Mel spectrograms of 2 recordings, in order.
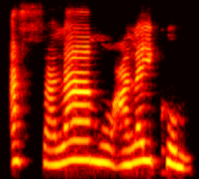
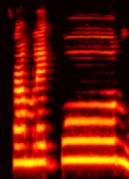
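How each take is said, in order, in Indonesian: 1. Ucapan Assalamualaikum diucapkan lengkap dan jelas. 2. Ucapan Assalamualaikum tidak jelas dan belepotan. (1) "sesuai dengan yang dicontohkan Rasulullah" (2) "salam yang nggak jelas gitu"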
